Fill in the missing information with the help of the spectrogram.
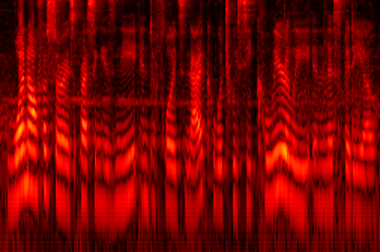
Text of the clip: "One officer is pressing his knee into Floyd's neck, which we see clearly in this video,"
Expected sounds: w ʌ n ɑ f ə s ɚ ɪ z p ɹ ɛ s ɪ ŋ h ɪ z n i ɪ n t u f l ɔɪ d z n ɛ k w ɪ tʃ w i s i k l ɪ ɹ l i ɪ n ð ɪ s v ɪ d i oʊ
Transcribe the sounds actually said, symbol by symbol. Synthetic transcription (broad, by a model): w ʌ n ɑ f ə s ɚ ɪ z p ɹ ɛ s ɪ ŋ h ɪ z n i ɪ n t u f l ɔɪ d z n ɛ k w ɪ tʃ w i s i k l ɪ ɹ l i ɪ n ð ɪ s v ɪ d i oʊ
